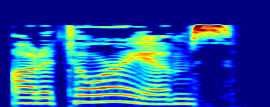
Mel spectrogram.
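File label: "auditoriums", British English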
